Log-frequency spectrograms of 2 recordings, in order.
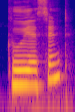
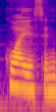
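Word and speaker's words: quiescent: तो इसको हम लोग ध्यान से देखेंगे, क्यूएसेंट या क्वाइसेंट, जैसे क्वाइट होता है बस उसी तरह क्वाइसेंट या क्यूएसेंट, ठीक है। तो हम लोग क्वाइसेंट प्रोनाउंसिएशन करेंगे, तो क्वाइसेंट फेज होता है, ठीक है।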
